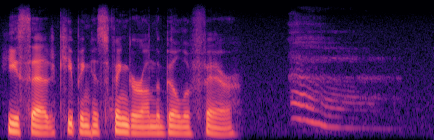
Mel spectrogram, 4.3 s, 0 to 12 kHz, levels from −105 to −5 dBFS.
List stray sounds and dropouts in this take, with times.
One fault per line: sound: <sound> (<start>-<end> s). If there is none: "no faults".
sound: sigh (2.9-4.0 s)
